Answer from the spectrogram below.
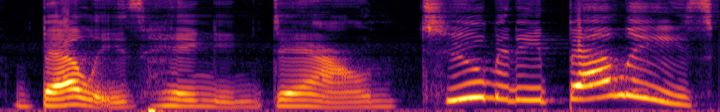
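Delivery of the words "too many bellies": put-on high boy voice crying out; exasperated little boy. A narrator's reading. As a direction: Ben crying out among the crowd. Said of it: "cried Ben".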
